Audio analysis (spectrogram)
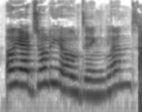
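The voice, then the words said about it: Put-on English accent. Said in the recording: “jolly old England? Do your accent.”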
